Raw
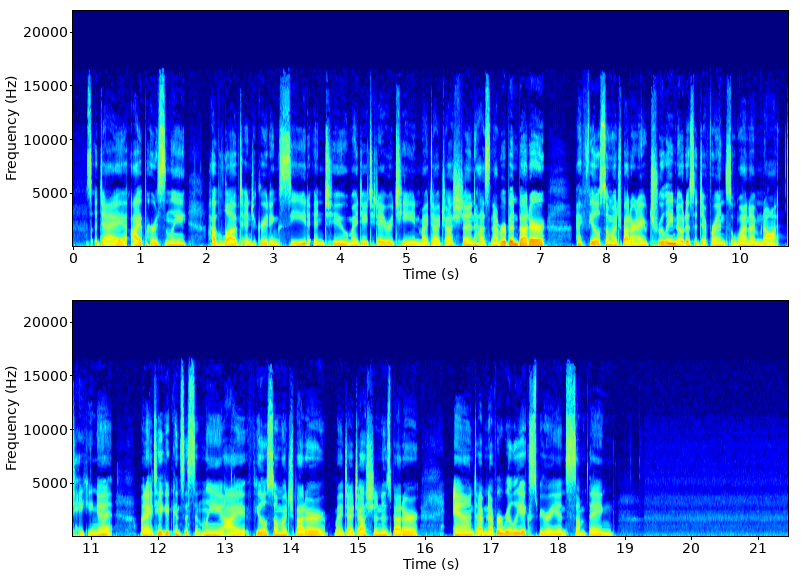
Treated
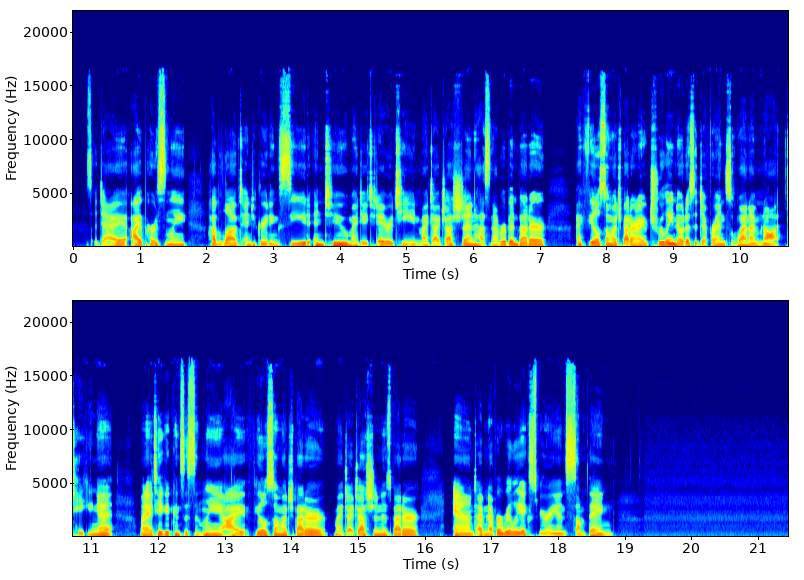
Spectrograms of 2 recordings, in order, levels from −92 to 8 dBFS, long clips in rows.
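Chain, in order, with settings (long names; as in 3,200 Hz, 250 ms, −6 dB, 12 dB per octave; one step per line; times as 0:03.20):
noise reduction from a noise print of the clip's start 15 dB
0:03.65–0:04.18: low-shelf EQ 240 Hz +11.5 dB
automatic gain control gain up to 12 dB
level −1 dB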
